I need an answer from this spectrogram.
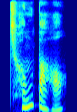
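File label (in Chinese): "城堡", Chinese; HSK6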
